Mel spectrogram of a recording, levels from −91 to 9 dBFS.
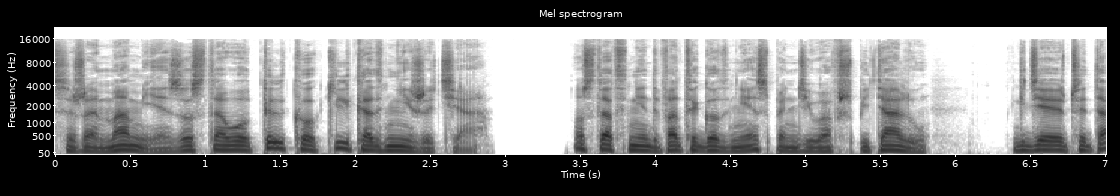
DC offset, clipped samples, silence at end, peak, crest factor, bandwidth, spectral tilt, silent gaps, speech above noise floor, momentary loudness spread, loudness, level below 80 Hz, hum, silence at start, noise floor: under 0.1%; under 0.1%; 0 s; 0 dBFS; 14 dB; 16 kHz; -5.5 dB/octave; none; 53 dB; 7 LU; -15 LUFS; -32 dBFS; none; 0 s; -67 dBFS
